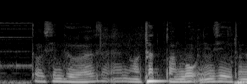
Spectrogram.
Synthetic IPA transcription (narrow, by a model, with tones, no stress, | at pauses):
t̪o˧jsi˧nɦɨ˨˦əsɛ̰˧˥nɔ˨˦jt͡ɕə˦˥t̚t̪waː˨˩nɓo̰˧˨ɲɨ̰˧˥ŋzi˨˩t̪o˧j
